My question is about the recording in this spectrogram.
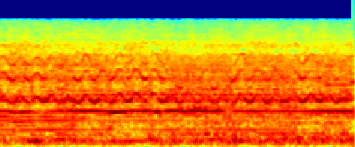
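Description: A live rock band playing, its lead line a high note held with a fast, wide vibrato over sustained guitar chords.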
